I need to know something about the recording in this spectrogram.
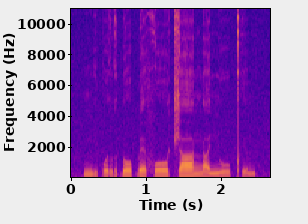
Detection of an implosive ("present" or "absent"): present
